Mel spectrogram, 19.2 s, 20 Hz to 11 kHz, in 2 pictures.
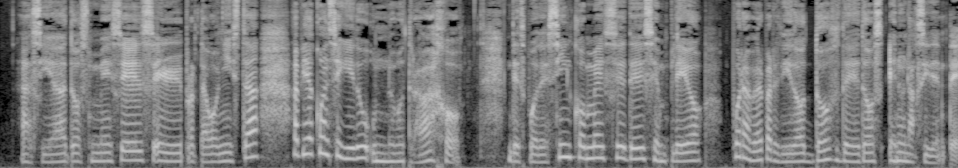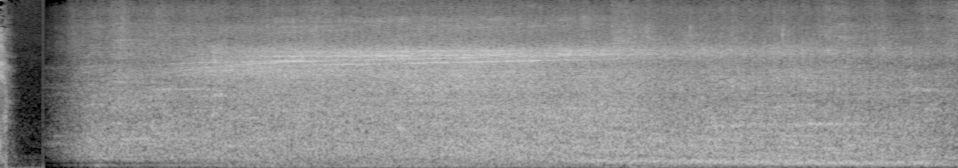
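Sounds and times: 
speech: 0.3s - 9.8s
airplane engine roar of a plane landing at an international airport: 10.1s - 19.1s.

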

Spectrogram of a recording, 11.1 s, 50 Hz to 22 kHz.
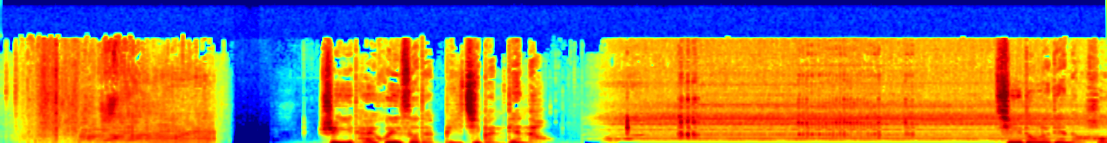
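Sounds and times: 
zipper pulled open on a black bag on a table: 0.6s - 2.4s
speech: 3.3s - 5.5s, 10.0s - 11.0s.

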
